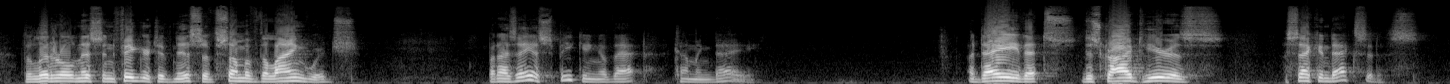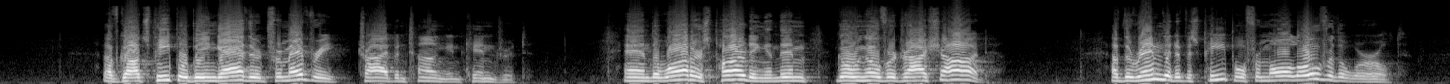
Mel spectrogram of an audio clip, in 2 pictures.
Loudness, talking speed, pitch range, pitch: -9 LUFS, 120 wpm, 110-170 Hz, 145 Hz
